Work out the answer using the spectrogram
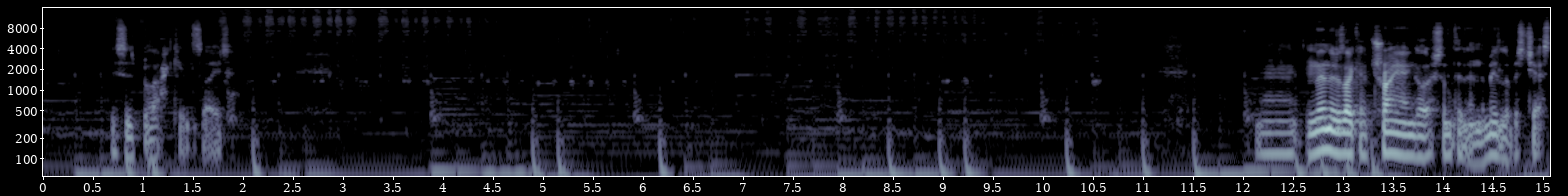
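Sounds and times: marker scratching on paper: 0:01.8 - 0:10.8
soft low thumps: 0:11.0 - 0:13.0.

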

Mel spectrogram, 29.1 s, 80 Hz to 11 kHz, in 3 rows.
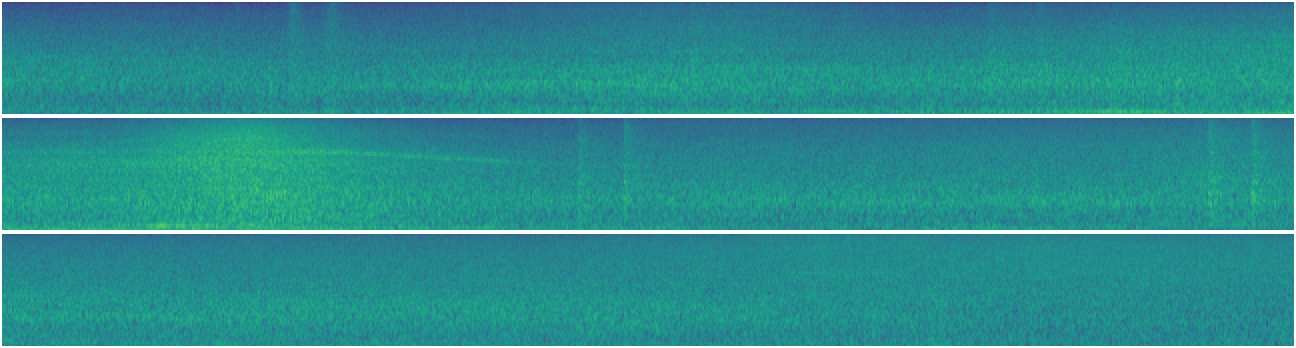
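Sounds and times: road traffic engine hums: 0:00.0 - 0:29.0
vehicle passing with falling whine: 0:08.0 - 0:14.3.

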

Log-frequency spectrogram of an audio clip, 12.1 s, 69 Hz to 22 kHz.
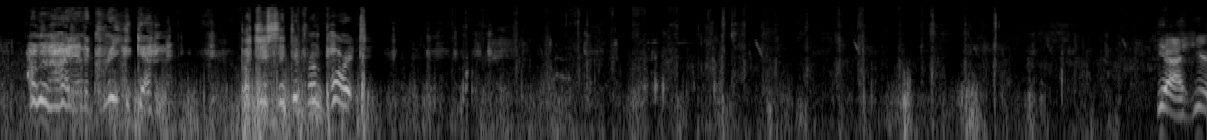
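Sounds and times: footsteps hurrying on grass: 0:00.0 - 0:12.0.

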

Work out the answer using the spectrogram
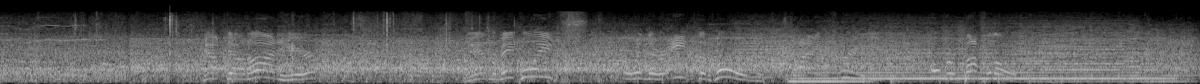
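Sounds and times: arena crowd cheering: 0:00.0 - 0:12.0
long steady horn tone: 0:07.8 - 0:12.0.

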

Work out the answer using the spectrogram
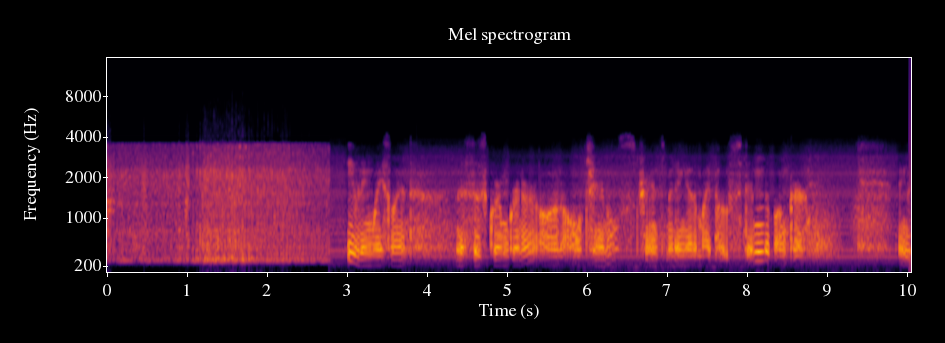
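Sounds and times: radio static hissing: 0:00.0 - 0:10.0.

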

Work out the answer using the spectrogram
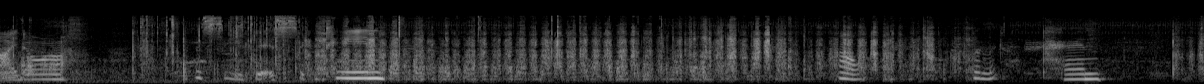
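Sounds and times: coin scraping scratch-off ticket: 0:02.3 - 0:09.8.

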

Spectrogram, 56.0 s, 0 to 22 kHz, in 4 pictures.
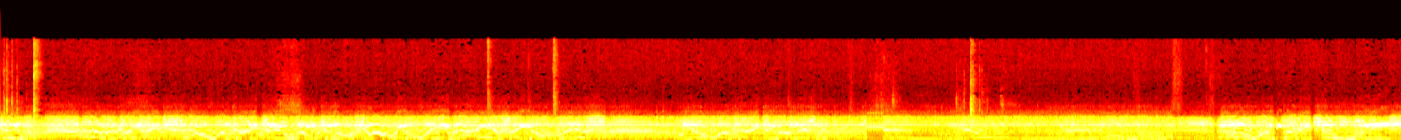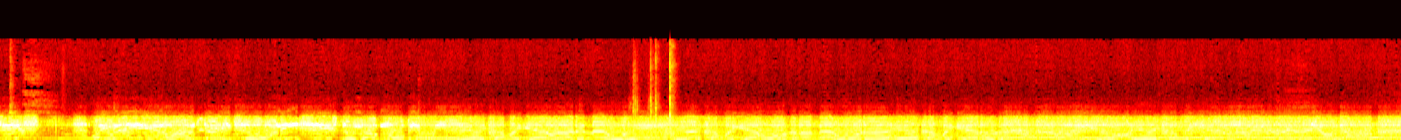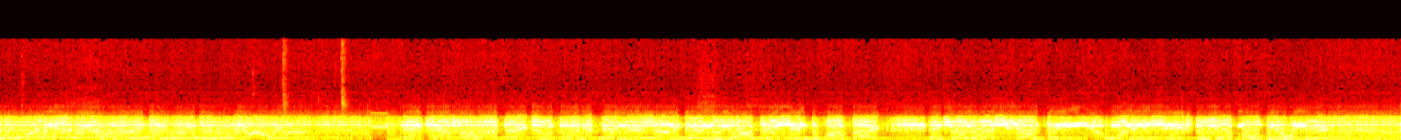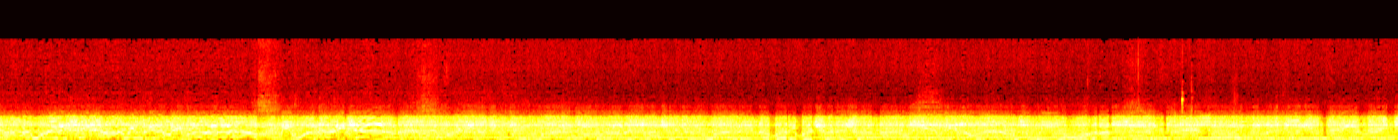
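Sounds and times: distorted warbling radio voices: 0:00.0 - 0:56.0
squealing tones: 0:24.2 - 0:38.2.

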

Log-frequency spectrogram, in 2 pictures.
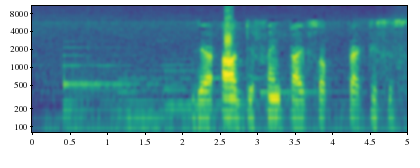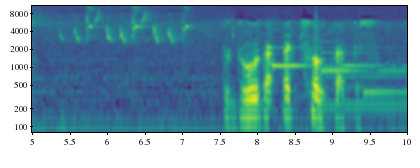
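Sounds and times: small bird chirping: 0:01.3 - 0:02.2, 0:04.0 - 0:08.0.

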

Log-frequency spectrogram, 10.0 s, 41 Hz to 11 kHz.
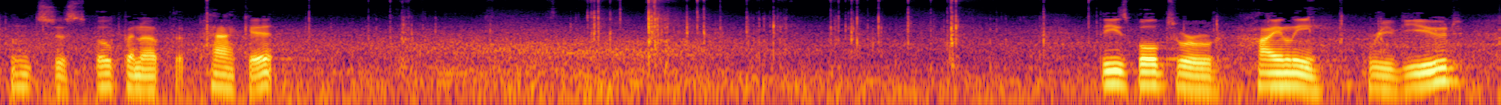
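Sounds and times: packaging crinkling: 0:02.0 - 0:07.5.

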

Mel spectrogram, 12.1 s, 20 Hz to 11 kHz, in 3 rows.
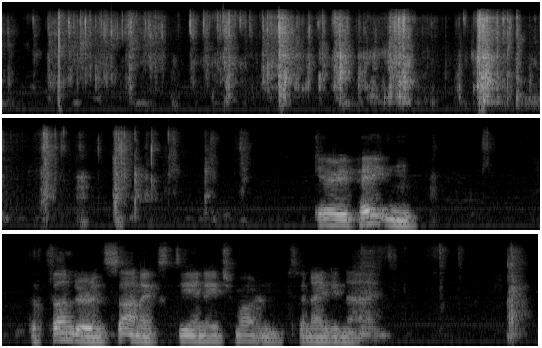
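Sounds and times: foil card pack crinkling: 0:00.0 - 0:05.8.

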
